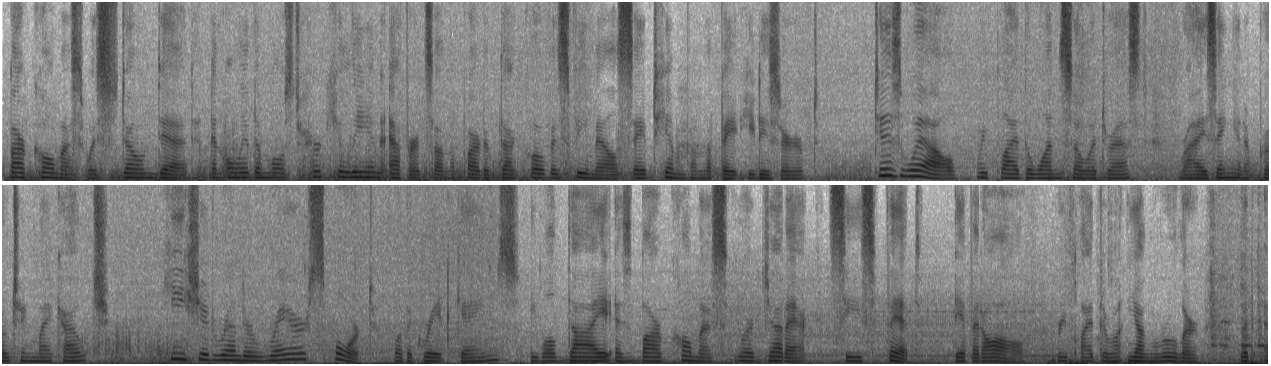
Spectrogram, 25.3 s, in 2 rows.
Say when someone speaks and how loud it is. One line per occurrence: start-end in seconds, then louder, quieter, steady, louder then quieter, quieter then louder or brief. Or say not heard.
0.0-25.2 steady.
